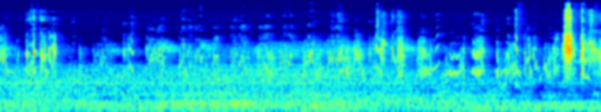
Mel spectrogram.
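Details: Budgerigars kept in a cage while mating and regurgitating food; soft scratchy chatter runs beneath a steady hiss, with a few louder sharp squawks, the loudest near the end.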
